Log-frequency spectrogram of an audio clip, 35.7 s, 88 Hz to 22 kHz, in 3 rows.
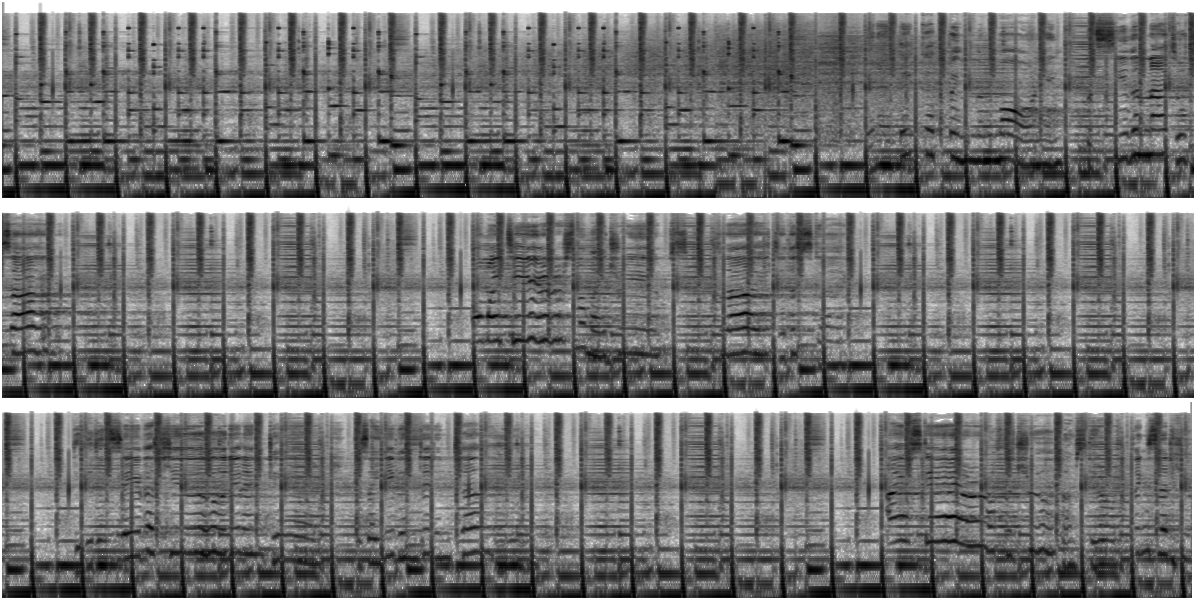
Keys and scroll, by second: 1.1-2.7 typing, 1.2 Return, 3.7 alt+Down, 4.0 alt+Up, 6.5 super+s, 12.1 typing, 12.4 Return, 18.1 Up, 18.5 Down, 19.1 Up, 28.4-29.6 typing, 31.2 super+s, 32.3 5, 32.5 Return.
